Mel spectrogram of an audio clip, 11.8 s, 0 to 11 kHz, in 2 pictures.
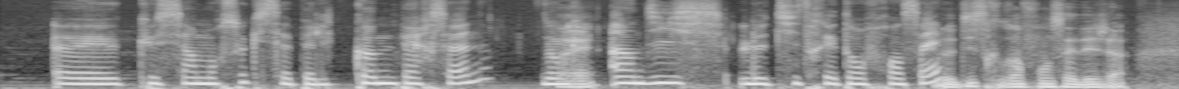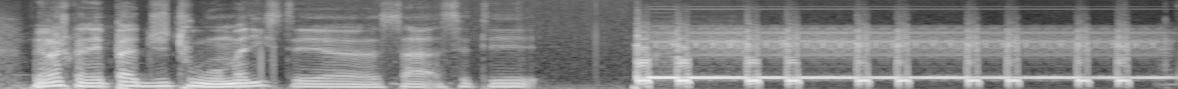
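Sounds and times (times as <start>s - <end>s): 
speech: 0.3s - 9.8s
electronic telephone-line tone: 9.1s - 11.7s.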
